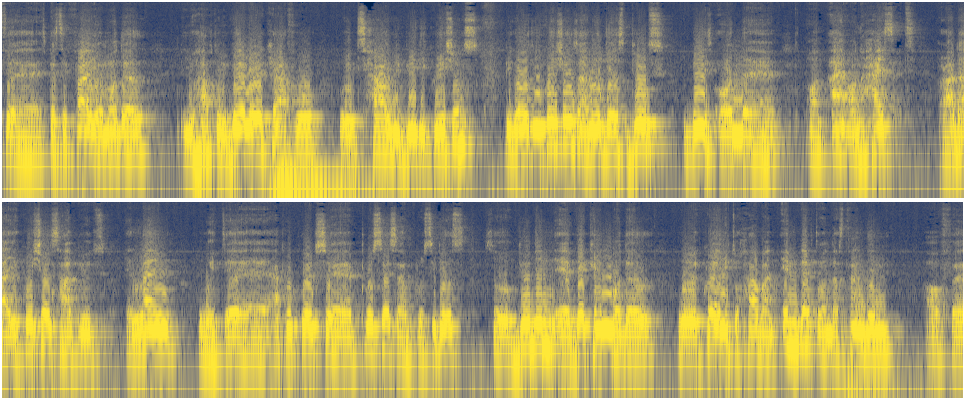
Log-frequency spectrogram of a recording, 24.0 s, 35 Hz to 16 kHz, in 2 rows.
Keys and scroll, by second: 6.3 Up, 17.9 Up, 19.5 Up, 20.4-21.5 scroll up 3.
